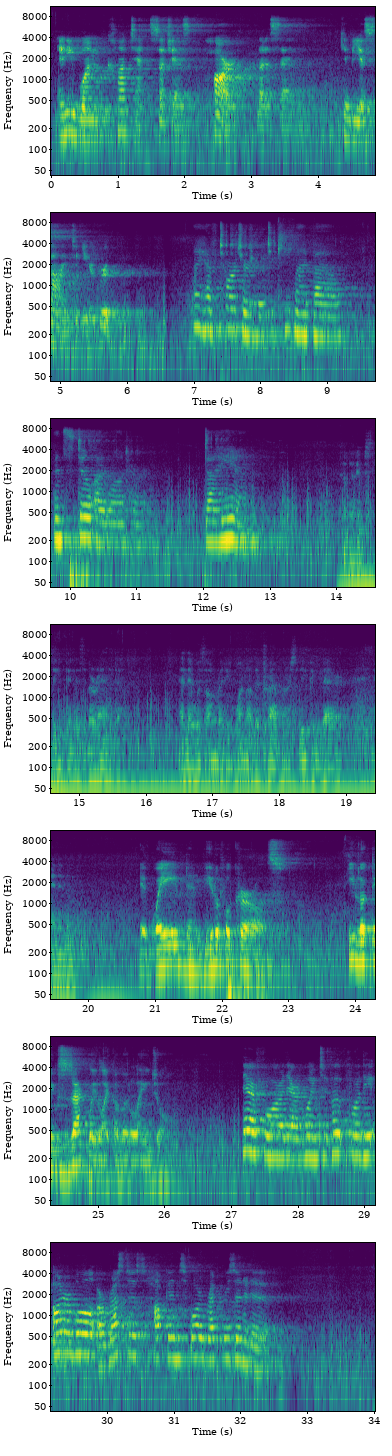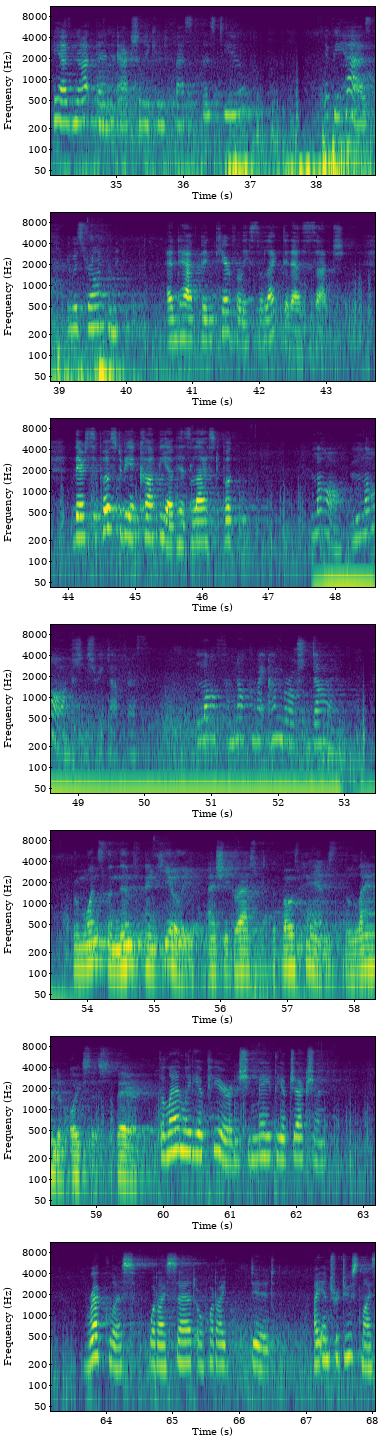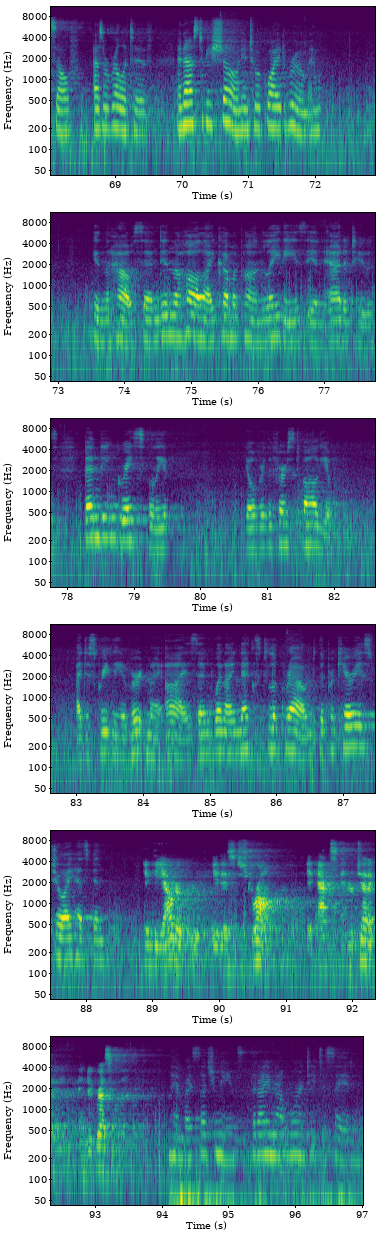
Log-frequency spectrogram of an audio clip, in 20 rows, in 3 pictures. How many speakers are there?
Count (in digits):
10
